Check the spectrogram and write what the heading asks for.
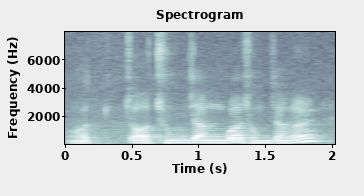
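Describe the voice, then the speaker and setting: Brief: woman teacher, classroom lecture, gravelly voice, casual and jokey, slow verse reading. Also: a bass voice, dark tone, slight background noise. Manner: chatty, jokey, reads verse slowly. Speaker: Korean literature teacher.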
